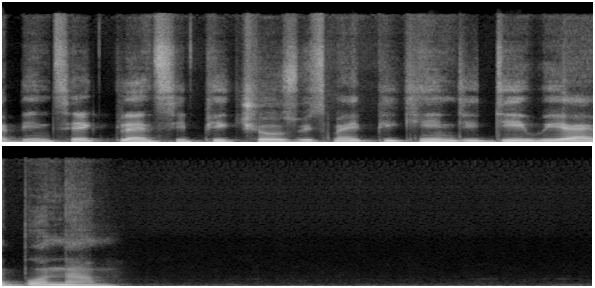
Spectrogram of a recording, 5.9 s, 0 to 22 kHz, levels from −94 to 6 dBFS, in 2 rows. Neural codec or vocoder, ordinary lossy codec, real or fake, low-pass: autoencoder, 48 kHz, 128 numbers a frame, DAC-VAE, trained on Japanese speech; none; fake; none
